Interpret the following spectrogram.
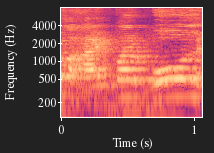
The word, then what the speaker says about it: hyperbole: अब लिखते हैं इसको हाइपरबोल है या बोले हैं, लेकिन प्रोनाउंसिएशन होता है हाइपरबली। हाइपरबली, बल्ली नहीं है, हाइपरबली।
